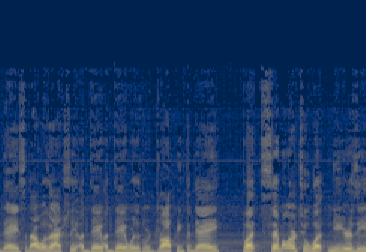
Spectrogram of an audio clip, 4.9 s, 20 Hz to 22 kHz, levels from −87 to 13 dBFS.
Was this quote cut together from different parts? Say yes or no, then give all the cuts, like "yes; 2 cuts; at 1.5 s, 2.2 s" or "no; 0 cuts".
yes; 4 cuts; at 1.4 s, 1.9 s, 2.5 s, 3.1 s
